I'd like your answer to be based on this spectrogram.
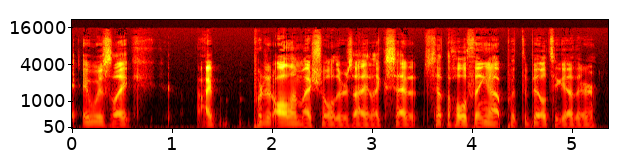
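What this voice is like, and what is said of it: Slightly gravelly voice. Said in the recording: “my voice is a little gravelly today”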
